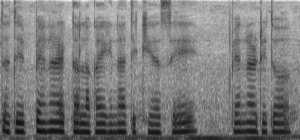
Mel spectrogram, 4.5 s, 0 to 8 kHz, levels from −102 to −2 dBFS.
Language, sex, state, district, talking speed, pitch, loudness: Nagamese, female, Nagaland, Dimapur, 135 wpm, 180 Hz, -15 LUFS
